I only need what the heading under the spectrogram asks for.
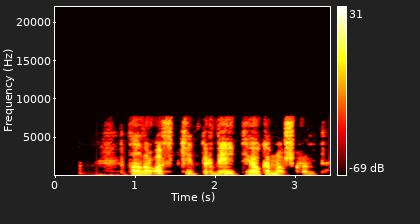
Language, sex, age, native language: Icelandic, male, 20-29, Icelandic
